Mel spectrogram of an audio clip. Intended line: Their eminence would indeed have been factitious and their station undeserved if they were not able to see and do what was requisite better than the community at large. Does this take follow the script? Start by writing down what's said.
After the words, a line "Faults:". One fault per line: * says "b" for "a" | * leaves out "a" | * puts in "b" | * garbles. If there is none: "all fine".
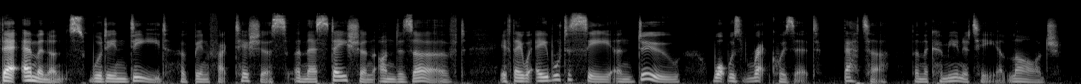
Their eminence would indeed have been factitious and their station undeserved if they were able to see and do what was requisite better than the community at large.
Faults:
* leaves out "not"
